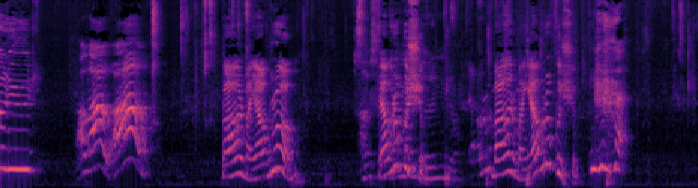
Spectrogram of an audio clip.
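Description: A young girl talks playfully close by.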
